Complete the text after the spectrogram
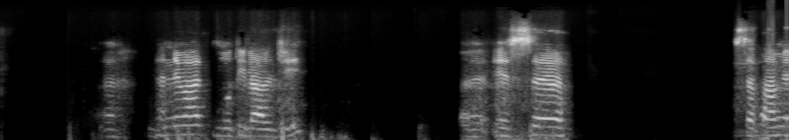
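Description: An elderly woman speaks steadily over an online call.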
